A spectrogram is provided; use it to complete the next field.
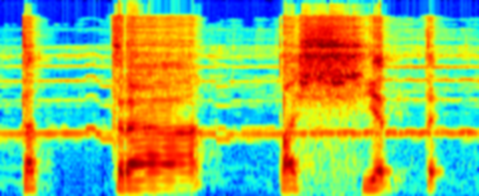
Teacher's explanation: తత్రా అంటే తా నొక్కి చెప్పాలన్నట్టు అర్థమవుతుంది కదా. రెండు తాలకి సరిపడే ఉచ్చారణ ఇవ్వాలి. తత్ర పశ్యత్ పాపైన ఆఘాతం ఉంది. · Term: ద్విత్వము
